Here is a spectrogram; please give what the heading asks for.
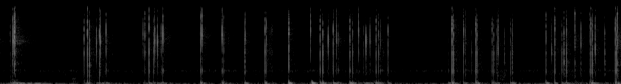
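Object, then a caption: Cardboard board game box. Long acrylic nails tap and scratch across the lid of a large, hollow, printed cardboard board game box. The result is quick, irregular bursts of sharp, bright clicks and dry scraping, each dying away almost instantly over a faint steady hiss.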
